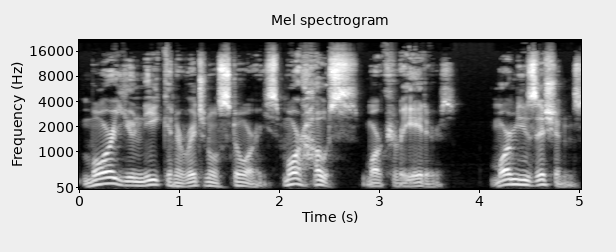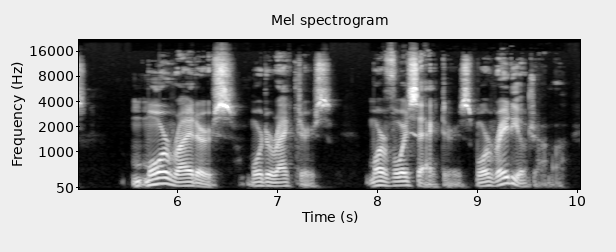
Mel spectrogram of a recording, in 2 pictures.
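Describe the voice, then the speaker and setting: A man's voice: on the low side, animated, measured pace, gravelly. A man hosting a podcast, reading scripted narration as a creator of audio drama.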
